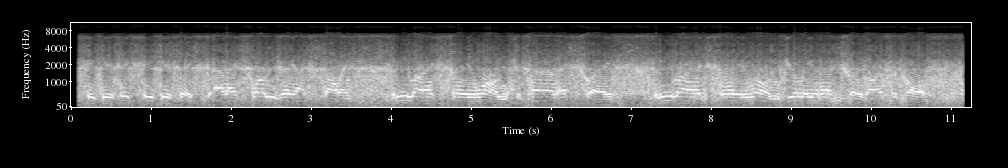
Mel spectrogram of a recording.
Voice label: 6m ssb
